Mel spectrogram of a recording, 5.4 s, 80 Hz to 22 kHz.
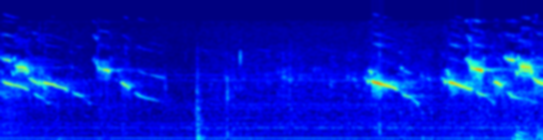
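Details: Two flocks of magpie (long-tailed) shrikes in an apparent territorial dispute at a boundary, at sunrise on August 21, 2016: clear, downslurred whistles in quick overlapping bursts over a steady low engine hum.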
